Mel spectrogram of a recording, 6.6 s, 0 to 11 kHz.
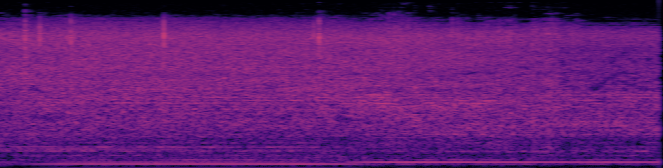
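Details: Restored flea-market 16-inch four-blade Toshiba oscillating table fan: steady low drone with rushing air and airplane-like sound, pitch stepping up slightly midway; smooth, no rubbing or rattle, healthy.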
